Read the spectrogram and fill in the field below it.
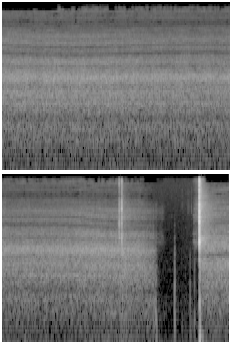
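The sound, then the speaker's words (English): Steady rain falls as a soft, even hiss for several seconds, then cuts off abruptly, followed by a few sharp clicks and one louder snap-like tick at the end. “Going to relight this, and I'm going to enjoy this cigar and listen to the rain.”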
